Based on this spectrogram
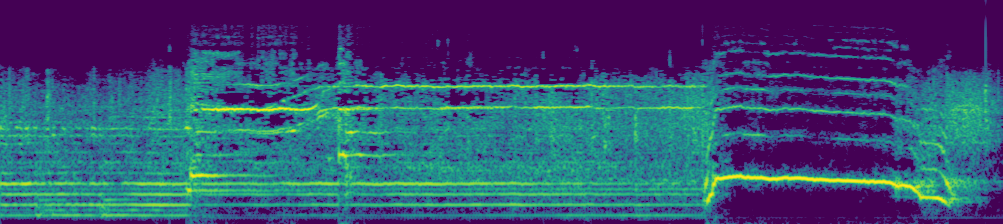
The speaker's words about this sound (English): That was merely the soul of a wolf passing by the Purgatorium.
